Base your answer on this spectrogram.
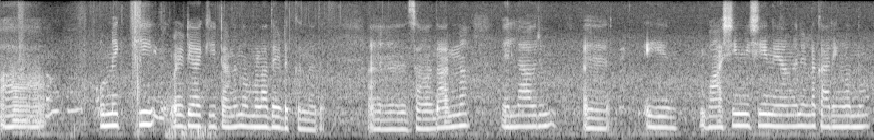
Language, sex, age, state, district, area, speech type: Malayalam, female, 30-45, Kerala, Kozhikode, rural, spontaneous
